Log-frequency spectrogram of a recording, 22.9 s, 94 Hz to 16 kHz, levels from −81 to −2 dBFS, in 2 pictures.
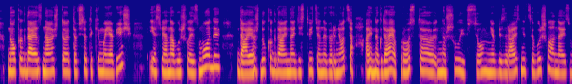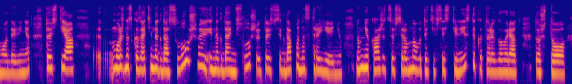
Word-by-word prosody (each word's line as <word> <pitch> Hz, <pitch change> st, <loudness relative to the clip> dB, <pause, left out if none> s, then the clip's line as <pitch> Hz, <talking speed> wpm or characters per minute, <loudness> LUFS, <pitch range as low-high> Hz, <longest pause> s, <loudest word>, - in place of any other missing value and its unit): Но 210 Hz, -1 st, +4 dB
когда 215 Hz, -1 st, +5 dB
я 205 Hz, -, +5 dB
знаю, 210 Hz, -1 st, +2 dB
что 215 Hz, -, -4 dB
это 200 Hz, -1 st, -2 dB
всё-таки 215 Hz, +1 st, -5 dB
моя 195 Hz, -1 st, +2 dB
вещь, 270 Hz, -, -2 dB, 0.3 s
если 210 Hz, -1 st, -2 dB
она 195 Hz, 0 st, +4 dB
вышла 195 Hz, +1 st, -1 dB
из 190 Hz, +1 st, -1 dB
моды, 270 Hz, +4 st, +4 dB, 0.3 s
да, 190 Hz, -3 st, +4 dB
я 185 Hz, +3 st, +4 dB
жду, 210 Hz, +1 st, -3 dB
когда 205 Hz, -3 st, 0 dB
она 200 Hz, +1 st, +2 dB
действительно 200 Hz, 0 st, -3 dB
вернется, 195 Hz, +5 st, -1 dB, 0.2 s
а 195 Hz, -, +4 dB
иногда 200 Hz, +1 st, +4 dB
я 210 Hz, -, +3 dB
просто 205 Hz, 0 st, -1 dB
ношу 200 Hz, +2 st, 0 dB
и 195 Hz, -3 st, -1 dB
всё, 190 Hz, +1 st, -5 dB
мне 200 Hz, -1 st, +1 dB
без 195 Hz, -1 st, -4 dB
разницы, 200 Hz, +2 st, -1 dB
вышла 220 Hz, +3 st, -2 dB
она 190 Hz, -2 st, 0 dB
из 185 Hz, +2 st, -7 dB
моды 190 Hz, 0 st, -3 dB
или 185 Hz, +1 st, -5 dB
нет. 205 Hz, +3 st, -4 dB, 0.3 s
То 255 Hz, -, +3 dB
есть 250 Hz, +1 st, -1 dB
я, 230 Hz, -3 st, +7 dB, 0.4 s
э, -, -, -7 dB, 0.2 s
можно 255 Hz, +2 st, +3 dB
сказать, 240 Hz, +1 st, -1 dB
иногда 220 Hz, -5 st, +3 dB
слушаю, 275 Hz, -, +1 dB
иногда 220 Hz, -1 st, 0 dB
не 205 Hz, -, +1 dB
слушаю, 235 Hz, 0 st, -5 dB
то 240 Hz, -, -2 dB
есть 225 Hz, -3 st, -4 dB
всегда 225 Hz, -1 st, 0 dB
по 255 Hz, +4 st, -2 dB
настроению. 210 Hz, -6 st, -3 dB, 0.3 s
Но 230 Hz, -, +1 dB
мне 260 Hz, +1 st, +7 dB
кажется, 230 Hz, 0 st, -3 dB
всё 225 Hz, +2 st, -4 dB
равно 230 Hz, +2 st, +1 dB
вот 225 Hz, 0 st, -7 dB
эти 210 Hz, 0 st, -5 dB
все 205 Hz, +2 st, -6 dB
стилисты, 230 Hz, +9 st, -3 dB
которые 215 Hz, -6 st, -4 dB
говорят 205 Hz, -1 st, +1 dB, 0.3 s
то, 205 Hz, -1 st, -1 dB
что 185 Hz, -2 st, +2 dB
210 Hz, 175 wpm, -24 LUFS, 195-230 Hz, 0.4 s, я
